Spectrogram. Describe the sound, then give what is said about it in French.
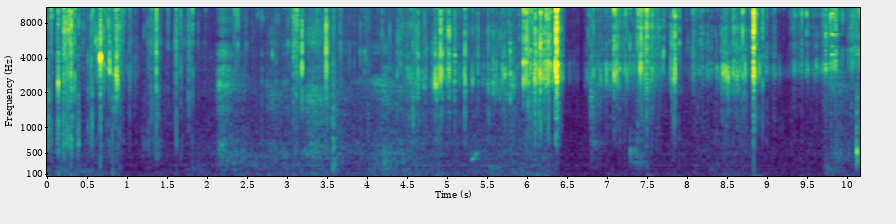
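Eggshell cracking and breaking as an egg hatches in a museum, a long run of many irregular crackles, crunches and sharp snaps, fairly faint overall with a few louder cracks and no talk. “On entendit les craquements de l'œuf se briser.”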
